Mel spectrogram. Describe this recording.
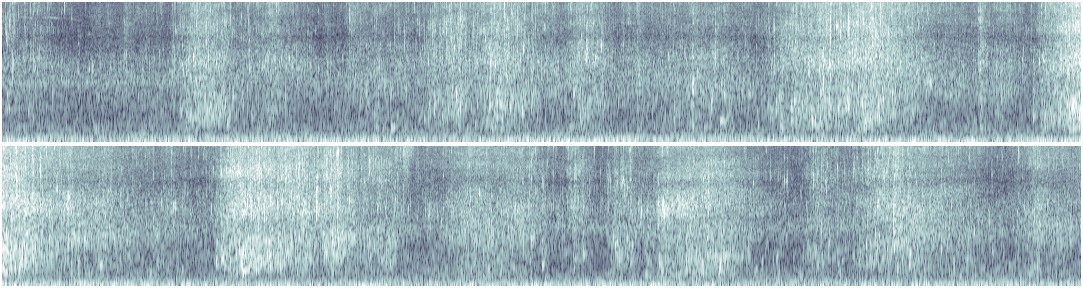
The Amalegro tourist boat is passing by on the Seine river.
